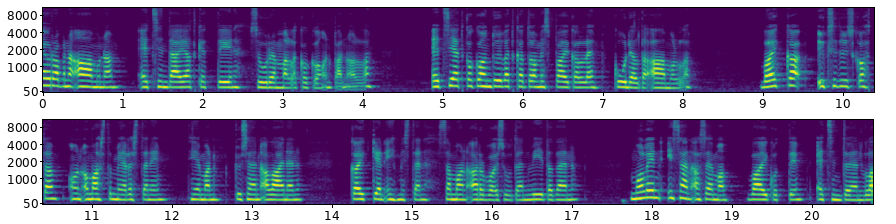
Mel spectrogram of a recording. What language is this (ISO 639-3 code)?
fin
